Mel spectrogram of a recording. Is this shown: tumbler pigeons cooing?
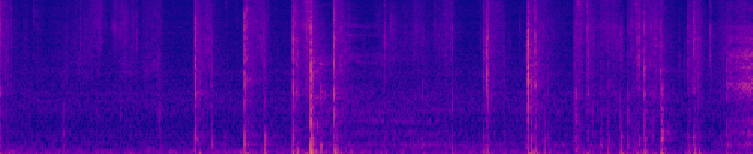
no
